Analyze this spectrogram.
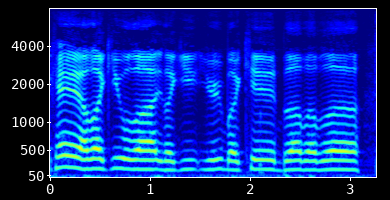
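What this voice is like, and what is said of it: Pretty good Triple H impression. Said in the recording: “It's actually a pretty good impersonation of Triple H. ... wasn't that bad”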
